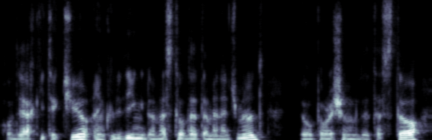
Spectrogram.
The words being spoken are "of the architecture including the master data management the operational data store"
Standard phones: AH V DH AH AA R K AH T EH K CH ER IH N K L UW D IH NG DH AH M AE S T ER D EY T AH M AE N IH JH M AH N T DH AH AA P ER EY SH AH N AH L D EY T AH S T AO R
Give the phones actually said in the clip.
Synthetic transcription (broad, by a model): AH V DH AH AA R K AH T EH K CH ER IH K L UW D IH NG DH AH M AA S T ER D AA T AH M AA N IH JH M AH N T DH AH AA P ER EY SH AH N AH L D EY T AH S T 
